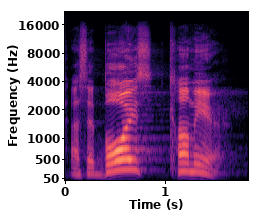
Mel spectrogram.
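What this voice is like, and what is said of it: Stern commanding dad voice. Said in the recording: “in my dad voice”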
